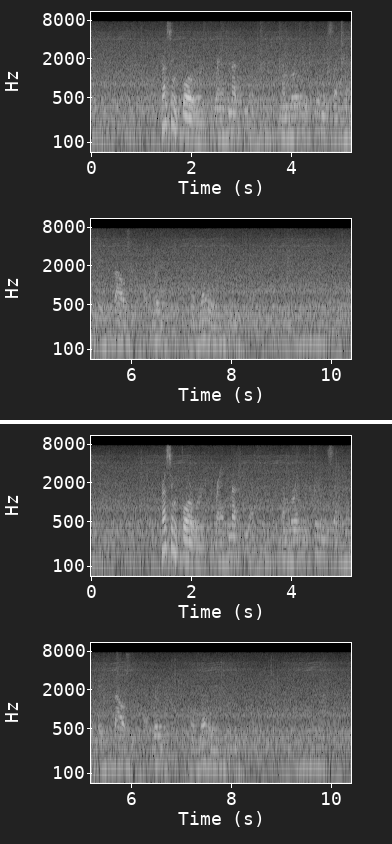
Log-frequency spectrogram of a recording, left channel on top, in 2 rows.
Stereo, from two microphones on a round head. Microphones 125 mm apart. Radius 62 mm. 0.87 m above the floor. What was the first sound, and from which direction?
A man speaking, 60° right (ahead or behind).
